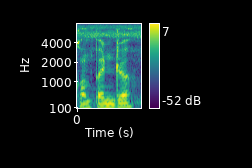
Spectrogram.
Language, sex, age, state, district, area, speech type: Odia, male, 18-30, Odisha, Jagatsinghpur, rural, spontaneous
